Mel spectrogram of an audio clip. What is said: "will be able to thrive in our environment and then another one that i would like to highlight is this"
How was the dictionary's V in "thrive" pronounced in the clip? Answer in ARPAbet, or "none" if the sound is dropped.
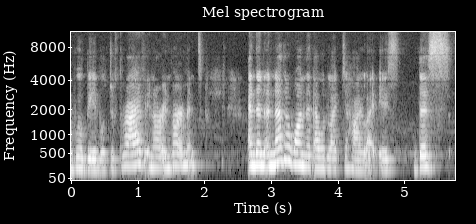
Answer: V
